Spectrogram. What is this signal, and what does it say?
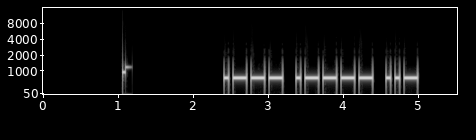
Morse code, heard as a keyed tone, about 20 wpm, 700 Hz. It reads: J1U
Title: Three Challenging Letter-Number Combinations 20wpm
